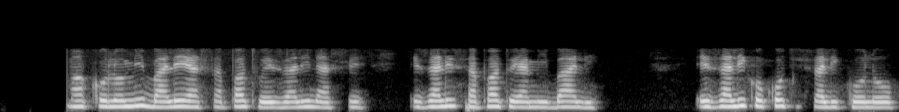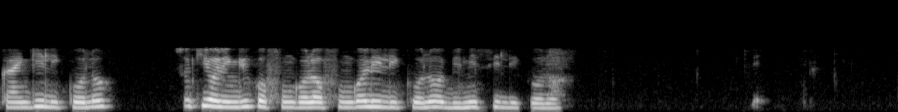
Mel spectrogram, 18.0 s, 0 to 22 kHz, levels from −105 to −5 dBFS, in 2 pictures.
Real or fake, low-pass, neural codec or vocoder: real; 3.6 kHz; none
